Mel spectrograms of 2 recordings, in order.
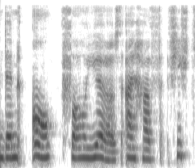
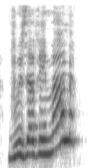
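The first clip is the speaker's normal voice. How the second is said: pitch climbing up on mal; 4 semitones higher, 4 dB louder than usual. French lesson, turning a statement into a question: rising pitch at end on mal. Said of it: "raising your voice at the end".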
